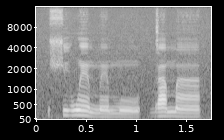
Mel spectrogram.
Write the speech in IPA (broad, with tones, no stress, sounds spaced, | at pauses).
ʃ i˦ w ɛ̃˦˨ m ɛ̃˨ m ũ˨ | ɡ a˦ m ã˧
